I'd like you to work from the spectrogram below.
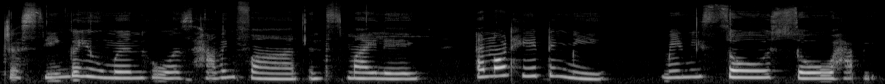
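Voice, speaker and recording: A woman playing a shy, lonely, obsessive demon girl in love, speaking slowly and intimately in an ASMR roleplay with a breathy, halting delivery. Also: sits high, exaggerated voice. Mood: lovesick, sheepish. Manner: slow, breathy, halting, with soft giggles.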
